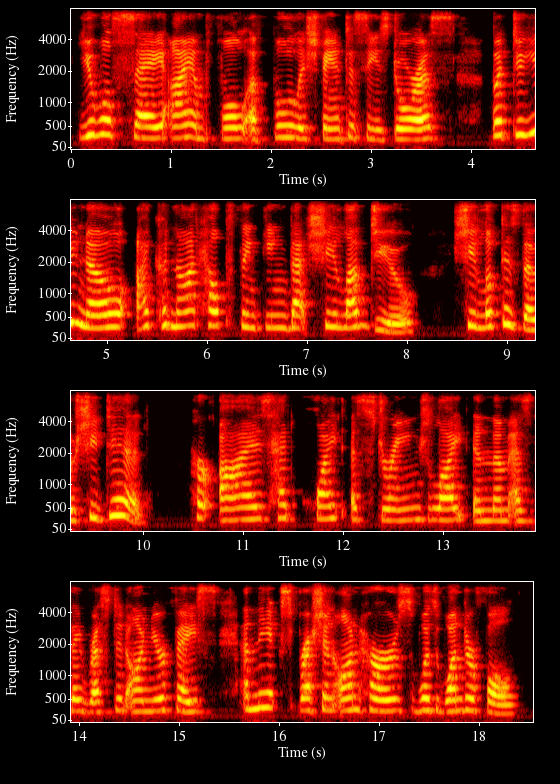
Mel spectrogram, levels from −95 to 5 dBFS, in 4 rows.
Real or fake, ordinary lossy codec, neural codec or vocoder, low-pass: real; Opus, 24 kbps; none; 7.2 kHz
